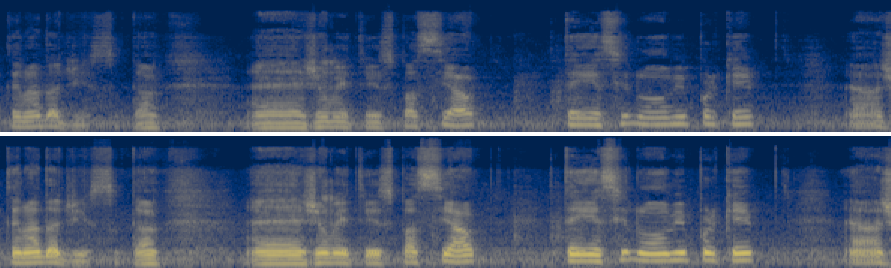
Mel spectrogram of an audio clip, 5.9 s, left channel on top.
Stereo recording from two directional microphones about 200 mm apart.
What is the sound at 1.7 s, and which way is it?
Speech, 50° right (ahead or behind).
